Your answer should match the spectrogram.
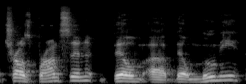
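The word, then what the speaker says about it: Mumy: Bronson, Bill uh, Bill Mumie, I think Mumi, I think is how you say his name, from Lost in Space, uh, Verh Veronica Cartwright, Ron Howard, Ted Knight, and more.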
